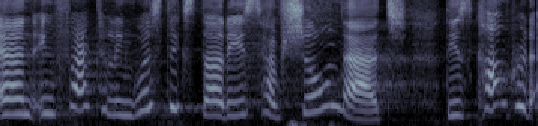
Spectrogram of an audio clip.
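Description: At a moderate pace, a woman talks over a quiet background. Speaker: professor giving a talk. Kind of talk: lecture. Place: hall. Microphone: lapel.

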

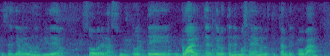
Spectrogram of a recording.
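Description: The pace is fairly quick as a man talks. Some light noise sits in the background. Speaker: charity vlogger. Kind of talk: casual vlog chat to viewers. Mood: earnest, concerned. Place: home room.

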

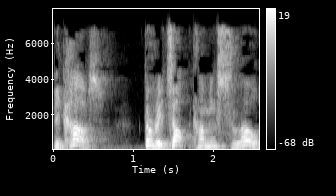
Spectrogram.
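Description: Speech in a Chinese accent comes at a fairly slow pace. The tone is enthusiastic, with lively intonation. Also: man, quiet background. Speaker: kung fu teacher. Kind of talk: tutorial. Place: home room. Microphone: phone near.

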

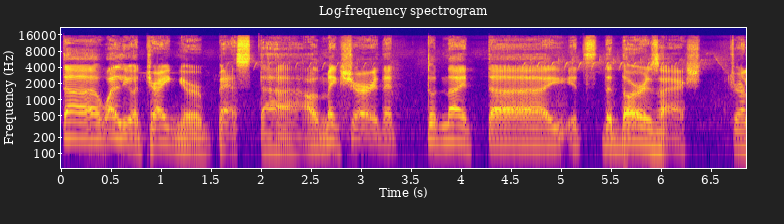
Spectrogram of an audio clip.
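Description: A man's raspy, put-on character voice, very slow in pace, with very wide pitch swings. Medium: game stream. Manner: dry, sardonic, mock-kind.

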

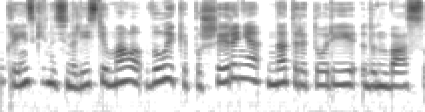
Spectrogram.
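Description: Against a quiet backdrop, a woman speaks at a fairly quick clip. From southern Ukraine, Mykolaiv; Ukraine. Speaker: historian, museum researcher; guest. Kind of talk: radio interview. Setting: studio. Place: studio. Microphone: studio mic.

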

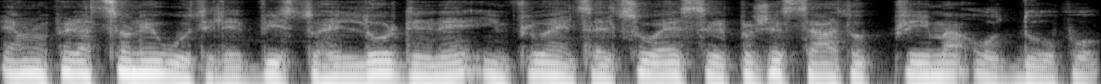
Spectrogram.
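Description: In a Tuscan accent, a man talks at a moderate pace and medium pitch with ordinary pitch variation. His tone is dark and mellow, somewhat breathy, with hardly any pauses. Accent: Sienese Tuscan Italian. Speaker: software tutorial maker. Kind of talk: tutorial. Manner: read from notes.

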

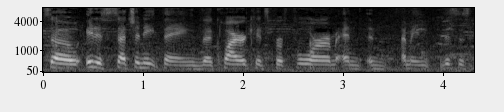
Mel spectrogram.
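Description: Noticeable background noise sits behind a woman whose intonation is fairly even, and the sound is dry with no echo. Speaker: TV news anchor co-hosting parade broadcast. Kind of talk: live parade commentary, chatty. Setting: outdoors at parade, live broadcast. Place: street. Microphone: headset.

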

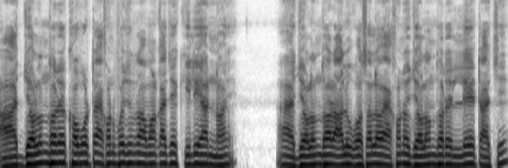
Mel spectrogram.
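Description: The voice has a dark, mellow tone, monotone, flat intonation and very even loudness. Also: man, fairly high pitch for a man. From West Bengal, Purba Bardhaman. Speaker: potato market commentator / YouTuber. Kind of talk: market update monologue to camera. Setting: at his home village.

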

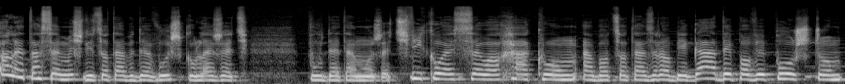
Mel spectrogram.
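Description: A woman with a Greater Poland accent speaks at a fairly slow pace and very even loudness as faint music plays behind her. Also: ordinary pitch variation. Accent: Greater Poland rural dialect. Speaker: storyteller. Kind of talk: dialect storytelling. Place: studio.

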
